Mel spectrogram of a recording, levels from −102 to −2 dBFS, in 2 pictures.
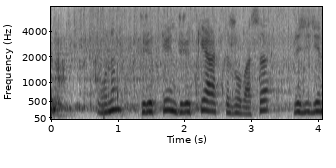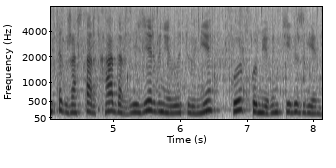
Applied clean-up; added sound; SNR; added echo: none; Toilet flush; 11 dB; none.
